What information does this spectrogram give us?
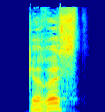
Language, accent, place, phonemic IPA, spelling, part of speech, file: German, Germany, Berlin, /ɡəˈʁʏst/, Gerüst, noun, De-Gerüst.ogg
- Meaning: 1. scaffold, scaffolding (system of tubes or poles used to support people and material) 2. framework, skeleton, structure, outline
